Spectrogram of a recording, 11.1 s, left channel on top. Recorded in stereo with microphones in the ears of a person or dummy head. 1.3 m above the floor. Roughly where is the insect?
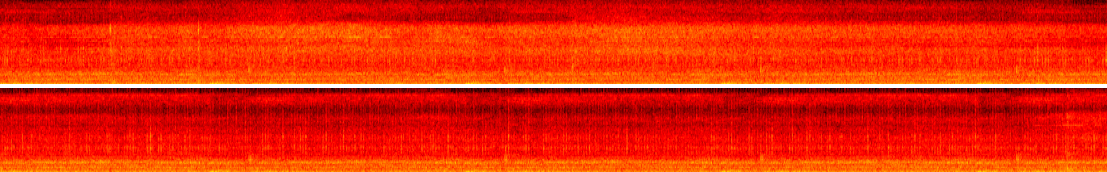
Centre.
